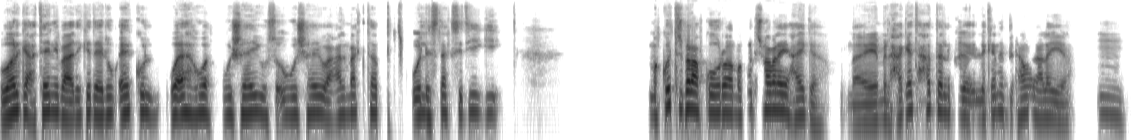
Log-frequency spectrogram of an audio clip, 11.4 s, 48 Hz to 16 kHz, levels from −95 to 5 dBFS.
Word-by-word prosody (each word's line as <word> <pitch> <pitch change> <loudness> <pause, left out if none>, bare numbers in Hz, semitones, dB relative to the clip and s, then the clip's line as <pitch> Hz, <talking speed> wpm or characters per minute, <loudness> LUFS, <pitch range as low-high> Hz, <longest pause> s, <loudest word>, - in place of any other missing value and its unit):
وأرجع 145 +6 +5
تاني 155 0 +1
بعد 130 -3 +5
كده 145 +1 -1
يا 130 - +3
دوب 145 -1 -3
آكُل 155 -1 -1
وقهوة 150 -1 +3
وشاي 150 +2 +1
وس 140 -3 -6
وشاي 145 +2 -2
وعلى 130 -2 -2
المكتب 155 +1 -4 0.3
والسناكس 140 +3 -2
تيجي. 150 0 -9 1.5
ما - - -2
كنتش 200 -3 +2
بالعب 180 -1 +10
كورة، 155 -1 +2
ما 140 - -4
كنتش 170 +4 -7
باعمل 170 0 +5
أي 165 - +5
حاجة، 130 -8 -4 0.2
م 105 - -9
من 110 +2 -1
الحاجات 165 +8 -2
حتّى 175 -2 -2
اللي 150 -2 -3
ك 135 - -10
اللي 125 -1 -4
كانت 150 +2 -7
بتهوّن 140 +2 -6
عليّا. 120 -3 -5 0.3
إمم. 140 -4 -14
145 Hz, 185 wpm, -22 LUFS, 135-155 Hz, 1.5 s, بالعب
